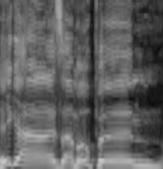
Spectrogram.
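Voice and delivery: high-pitched, very slow delivery with open drawn out. Wishing the game shop announced its opening in Trader Jen's voice. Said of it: "have Trader Jen's voice on her little thing".

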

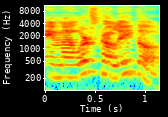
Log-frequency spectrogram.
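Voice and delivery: put-on Mexican accent. Asking where carlito is, in a mexican accent. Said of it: "Our Mexican accents are on point".

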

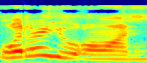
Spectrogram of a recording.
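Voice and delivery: teasing, laughing voice.

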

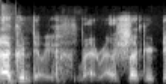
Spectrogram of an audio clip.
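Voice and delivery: low, deep voice. Sylvia answers the other characters' question about someone, in a deep voice. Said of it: "[name] came down to my bar one time. ... get the hell out of my bar. ... It's like she has a deep voice".

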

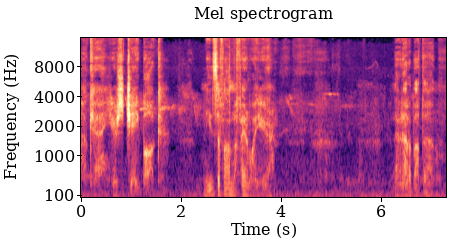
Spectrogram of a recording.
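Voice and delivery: soft, hushed golf commentator whisper.

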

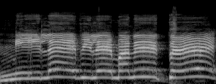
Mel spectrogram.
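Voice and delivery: high, very slow, deliberately drawn-out speech.

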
